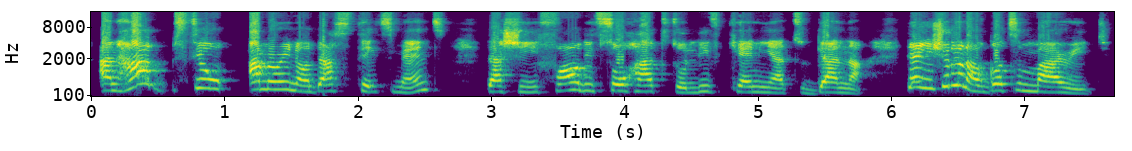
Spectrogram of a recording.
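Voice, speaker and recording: A woman's voice: high-pitched, moderate pace, low-quality recording. A woman, giving casual reaction commentary and reading out viewer comments in an emphatic way that repeats points. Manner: animated, emphatic, repeats herself. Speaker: commentary vlogger.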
